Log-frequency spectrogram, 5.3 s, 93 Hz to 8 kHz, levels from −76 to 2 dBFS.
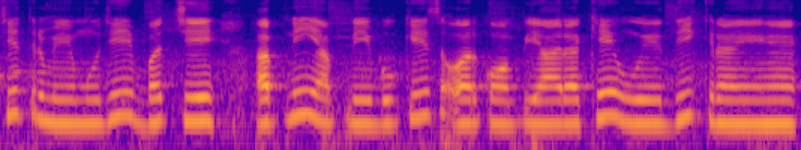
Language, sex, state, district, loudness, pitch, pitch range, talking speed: Hindi, female, Madhya Pradesh, Katni, -21 LUFS, 215 Hz, 205-245 Hz, 155 wpm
